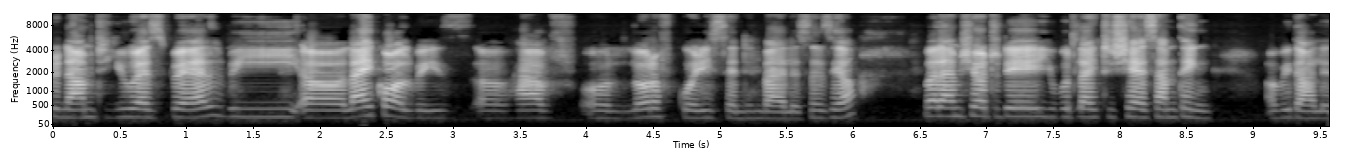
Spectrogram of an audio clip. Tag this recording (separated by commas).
Speech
